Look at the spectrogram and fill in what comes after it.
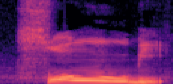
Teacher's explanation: pastikan wawu sukun di sini monyong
